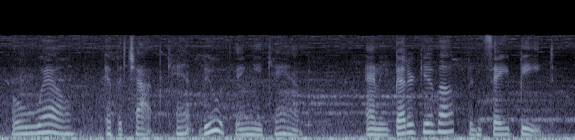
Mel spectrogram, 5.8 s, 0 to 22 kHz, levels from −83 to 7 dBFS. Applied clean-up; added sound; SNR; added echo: none; Insect; 2 dB; none.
